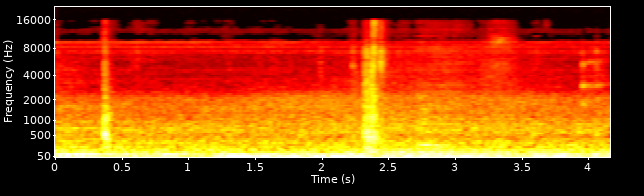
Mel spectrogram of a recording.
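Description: Steady low outdoor rumble, with two short clicks, one about half a second in and one near the middle.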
